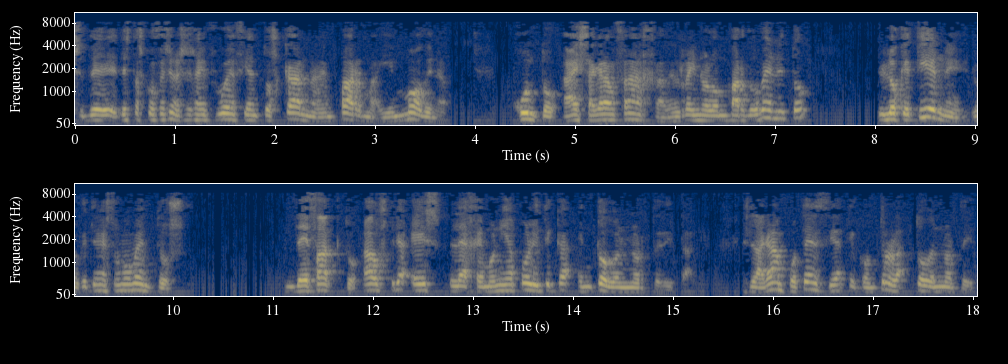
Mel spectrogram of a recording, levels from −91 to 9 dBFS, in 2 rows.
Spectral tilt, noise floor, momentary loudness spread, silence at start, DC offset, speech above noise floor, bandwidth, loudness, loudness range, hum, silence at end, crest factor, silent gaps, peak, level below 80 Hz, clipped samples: -5 dB/octave; -64 dBFS; 11 LU; 0 s; under 0.1%; 39 dB; 8.8 kHz; -25 LUFS; 3 LU; none; 0.05 s; 20 dB; none; -6 dBFS; -62 dBFS; under 0.1%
